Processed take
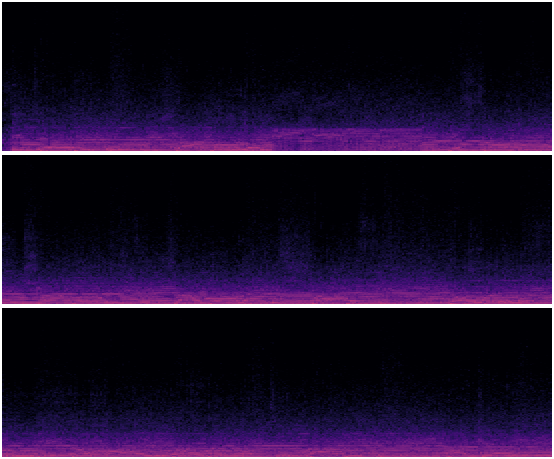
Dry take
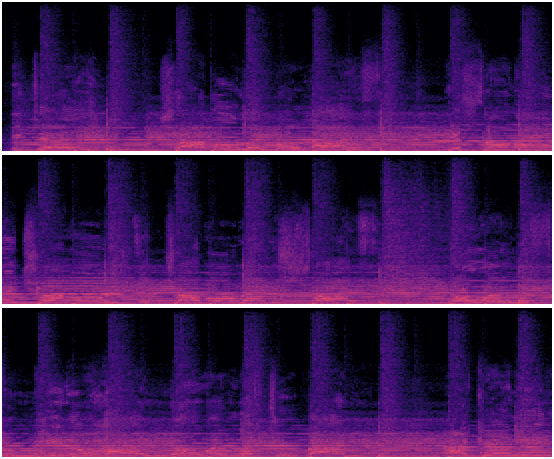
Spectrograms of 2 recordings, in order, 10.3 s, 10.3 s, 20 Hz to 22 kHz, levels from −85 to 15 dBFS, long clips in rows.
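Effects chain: peak limiter -28.5 dBFS, peak gain reduction 10 dB; 1.68–2.62 s: frequency inversion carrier 3.3 kHz; slew-rate limiter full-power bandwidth 8.8 Hz; trim +1 dB

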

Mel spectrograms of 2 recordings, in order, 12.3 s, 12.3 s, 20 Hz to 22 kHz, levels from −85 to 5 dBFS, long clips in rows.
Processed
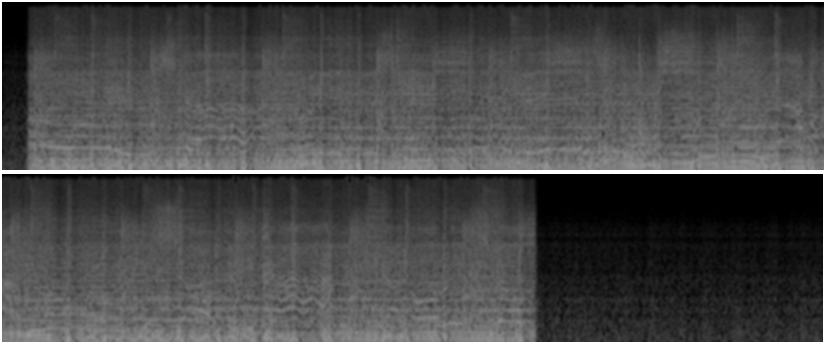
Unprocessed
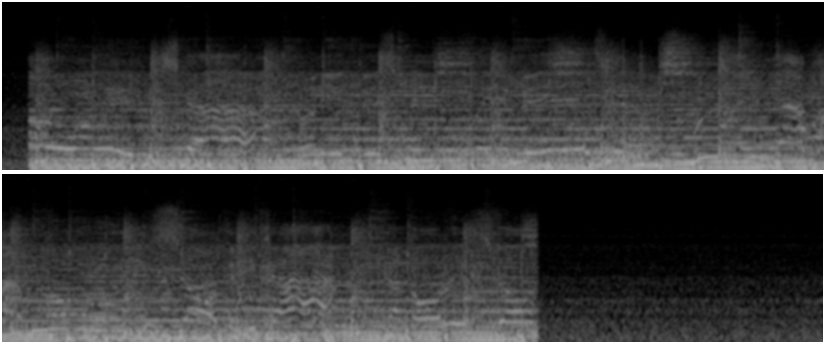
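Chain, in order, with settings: spectral contrast reduction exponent 0.51; pitch shift +0.5 st; trim -2 dB

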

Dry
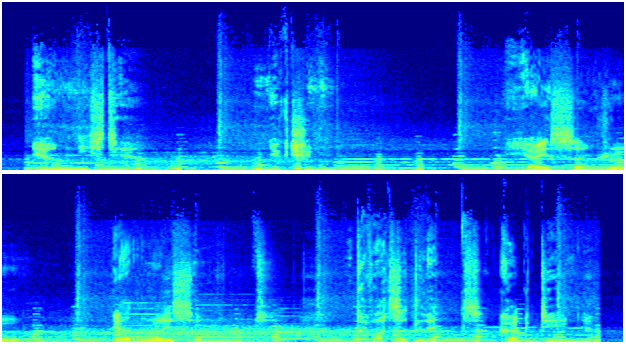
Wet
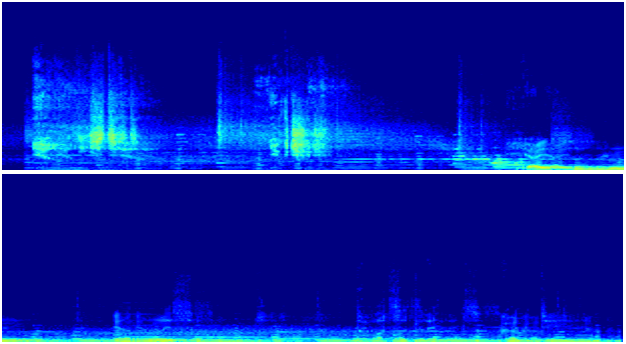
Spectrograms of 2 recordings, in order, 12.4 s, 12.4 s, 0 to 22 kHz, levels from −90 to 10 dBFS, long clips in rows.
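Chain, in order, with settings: band-pass sweep 4.6 kHz -> 210 Hz, 4.23–5.75 s; multi-tap echo 119/215 ms -15/-9.5 dB; trim +1 dB

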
